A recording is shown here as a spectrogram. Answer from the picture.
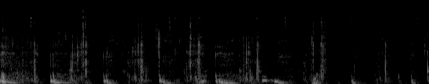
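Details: Dog named Max licking a bumpy orange lick mat coated with food, eggs to diluted peanut oil; wet, smacking laps in uneven bursts about two per second, close and quiet indoors, no talking.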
